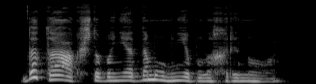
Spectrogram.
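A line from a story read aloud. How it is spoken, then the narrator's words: Sighing. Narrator (Russian): Вздохнул сосед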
